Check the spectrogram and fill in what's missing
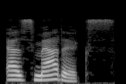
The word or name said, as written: asthmatics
